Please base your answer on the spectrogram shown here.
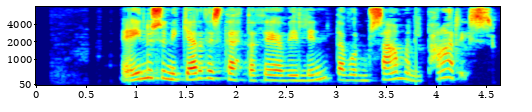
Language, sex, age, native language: Icelandic, female, 30-39, Icelandic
